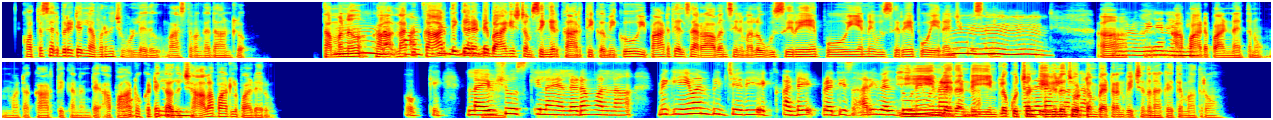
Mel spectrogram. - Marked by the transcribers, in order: tapping; in English: "కాన్సెర్ట్"; in English: "సింగర్"; in English: "లైవ్ షోస్‌కిలా"
- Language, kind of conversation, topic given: Telugu, podcast, ప్రత్యక్ష కార్యక్రమానికి వెళ్లేందుకు మీరు చేసిన ప్రయాణం గురించి ఒక కథ చెప్పగలరా?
